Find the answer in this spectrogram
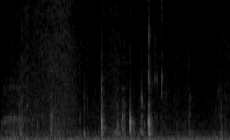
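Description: A quick run of five or six faint, light tapping clicks about a second in, like typing.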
